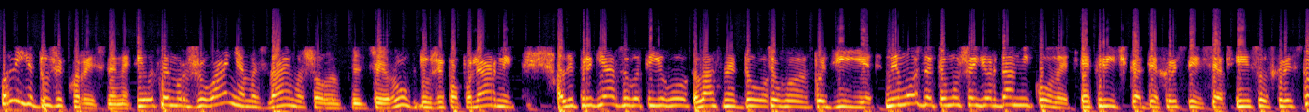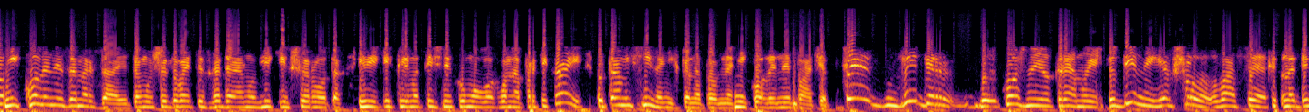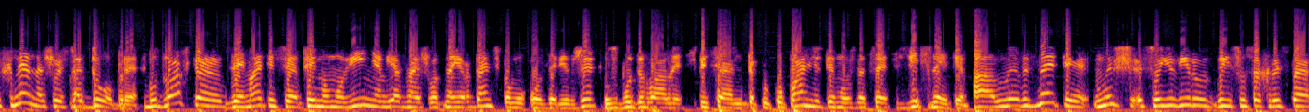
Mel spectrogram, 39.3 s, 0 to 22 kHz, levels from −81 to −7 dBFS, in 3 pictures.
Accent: native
